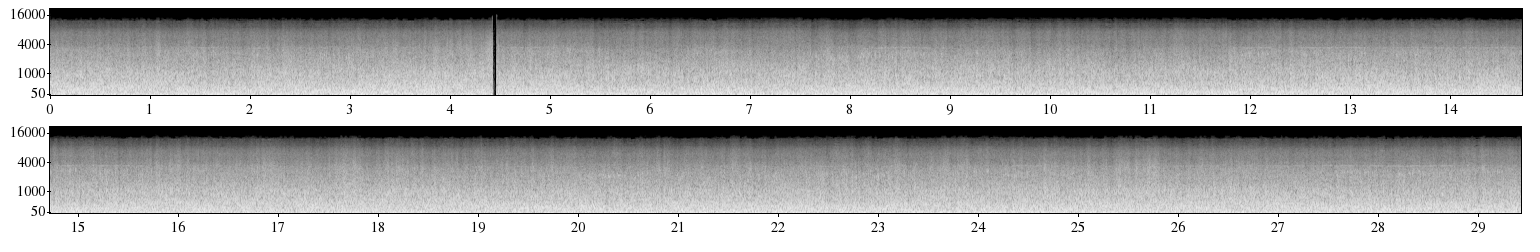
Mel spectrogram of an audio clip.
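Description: Electric passenger train running along the line, heard from the driver's cab: a steady rumbling rush of wheels on rails and air. A faint high whine comes and goes.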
